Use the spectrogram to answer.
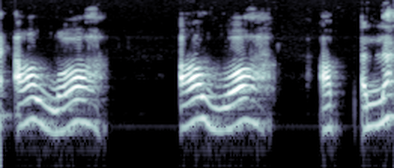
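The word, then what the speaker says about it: الله: क्या है तजवीद का कि अगर अल्लाह के लफ्ज़ से पहले ज़बर या पेश आ जाए तो ये अल्लाह का लाम मोटा प्रोनाउंस किया जाता है।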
